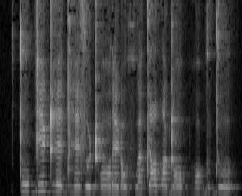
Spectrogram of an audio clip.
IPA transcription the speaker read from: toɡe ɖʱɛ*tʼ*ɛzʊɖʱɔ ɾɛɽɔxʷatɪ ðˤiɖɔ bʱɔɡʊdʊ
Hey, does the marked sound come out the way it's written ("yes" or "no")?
no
